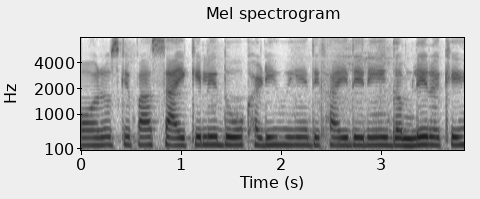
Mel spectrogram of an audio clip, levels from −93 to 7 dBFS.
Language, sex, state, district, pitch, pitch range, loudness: Hindi, female, Chandigarh, Chandigarh, 200 Hz, 195-205 Hz, -13 LUFS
